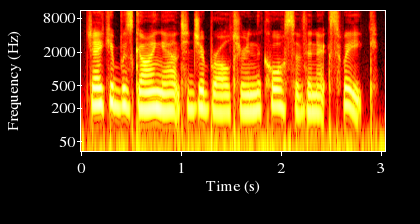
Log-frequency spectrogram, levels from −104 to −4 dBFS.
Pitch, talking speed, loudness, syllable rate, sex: 190 Hz, 255 wpm, -18 LUFS, 5.8 syllables/s, female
